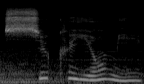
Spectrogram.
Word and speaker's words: Tsukuyomi: It's pronounced Tsukuyomi, correct?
